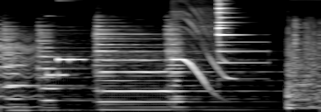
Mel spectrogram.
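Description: Short channel-logo jingle: bright electronic notes held together, then a tone sliding steeply down in pitch near the end.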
